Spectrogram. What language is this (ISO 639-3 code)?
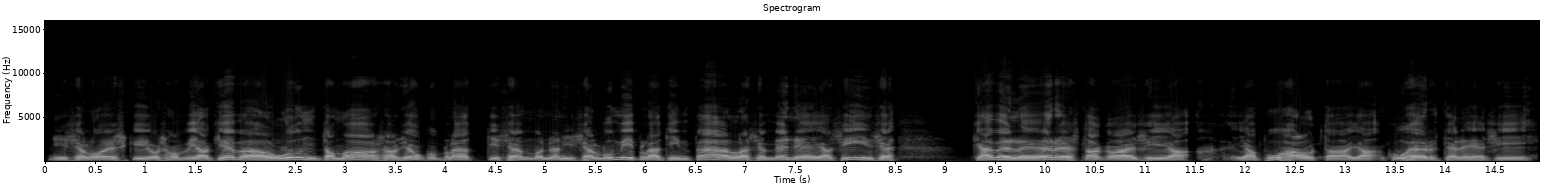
fin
